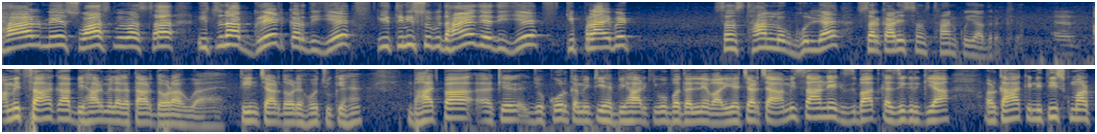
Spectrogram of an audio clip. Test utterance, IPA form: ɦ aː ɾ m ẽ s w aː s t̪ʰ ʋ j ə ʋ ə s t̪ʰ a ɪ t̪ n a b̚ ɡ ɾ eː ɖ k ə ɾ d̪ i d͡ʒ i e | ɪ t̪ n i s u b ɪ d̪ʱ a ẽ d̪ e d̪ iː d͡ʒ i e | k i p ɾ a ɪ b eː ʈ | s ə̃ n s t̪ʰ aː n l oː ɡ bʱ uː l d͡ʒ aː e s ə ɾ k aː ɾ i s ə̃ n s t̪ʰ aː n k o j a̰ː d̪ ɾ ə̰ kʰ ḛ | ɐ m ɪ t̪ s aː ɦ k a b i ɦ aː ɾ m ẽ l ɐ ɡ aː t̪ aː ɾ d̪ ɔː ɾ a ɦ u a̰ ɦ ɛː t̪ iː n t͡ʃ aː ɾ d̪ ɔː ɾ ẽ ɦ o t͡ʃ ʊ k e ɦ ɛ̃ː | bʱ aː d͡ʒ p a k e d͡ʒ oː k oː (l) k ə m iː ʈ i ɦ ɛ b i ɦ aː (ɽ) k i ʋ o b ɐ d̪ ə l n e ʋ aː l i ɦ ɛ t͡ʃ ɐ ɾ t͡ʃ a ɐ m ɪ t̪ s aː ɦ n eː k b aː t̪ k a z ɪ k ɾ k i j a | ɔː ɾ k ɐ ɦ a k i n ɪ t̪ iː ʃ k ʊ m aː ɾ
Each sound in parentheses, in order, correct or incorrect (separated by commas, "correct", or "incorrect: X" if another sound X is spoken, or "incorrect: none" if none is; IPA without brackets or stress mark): incorrect: ɾ, incorrect: ɾ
